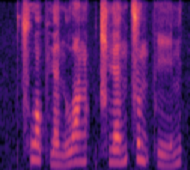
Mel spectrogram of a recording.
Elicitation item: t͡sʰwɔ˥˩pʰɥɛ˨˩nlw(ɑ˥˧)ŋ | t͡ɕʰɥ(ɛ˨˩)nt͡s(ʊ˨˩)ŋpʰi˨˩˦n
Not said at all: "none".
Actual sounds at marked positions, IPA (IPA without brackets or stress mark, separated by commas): ɑ˥, ɛ˧˥, ʊ˥˩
